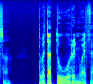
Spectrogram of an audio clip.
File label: "dwwr", Welsh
